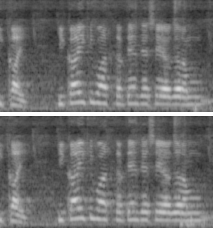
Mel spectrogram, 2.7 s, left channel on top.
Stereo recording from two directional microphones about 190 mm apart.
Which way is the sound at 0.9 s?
15° left (ahead or behind).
